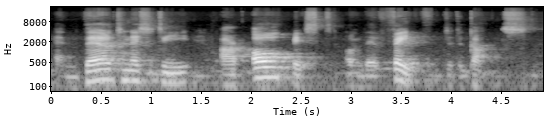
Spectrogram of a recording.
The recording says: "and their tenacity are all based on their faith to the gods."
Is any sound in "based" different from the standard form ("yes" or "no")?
no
